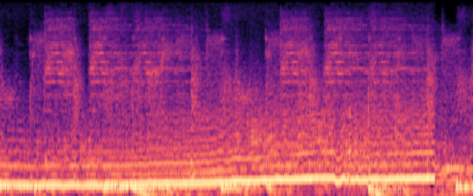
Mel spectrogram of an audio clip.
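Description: Super GT race cars, the ARTA Garaiya and the Esso Supra, roar loud and close at high revs. Engine pitch climbs steadily through a gear, then shifts, with tyre noise underneath.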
